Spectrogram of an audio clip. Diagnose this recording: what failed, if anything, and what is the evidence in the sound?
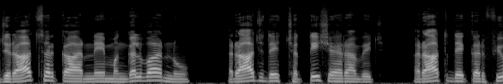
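Nothing failed; no fault is audible anywhere in it.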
